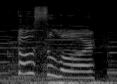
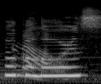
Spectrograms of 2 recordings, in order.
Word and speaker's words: Focalor: I, Focalor, hereby welcome you to the nation of Hydro Oh, it's and acknowledge the value and I've always pronounced it wrong. I thought it was Focalors.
